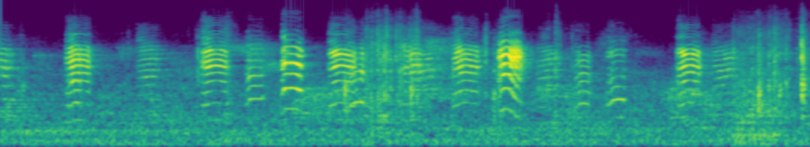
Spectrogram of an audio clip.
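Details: Captive zebra finches, parents with three juveniles and three newly hatched babies being fed, give short nasal beeping calls in irregular bursts, several overlapping, with soft rustling and flapping underneath.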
